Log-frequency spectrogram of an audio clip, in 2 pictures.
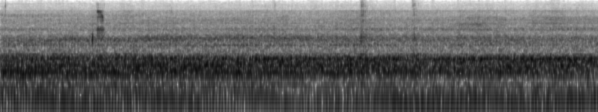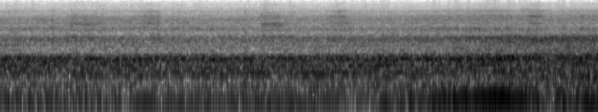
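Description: Wind rumbles steadily against the microphone outdoors, growing stronger near the end.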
